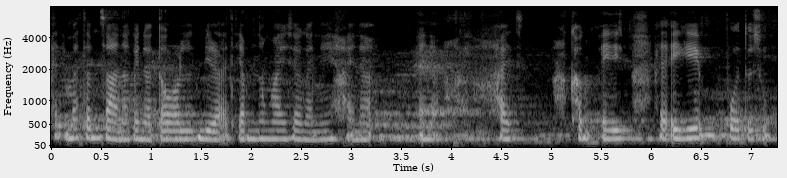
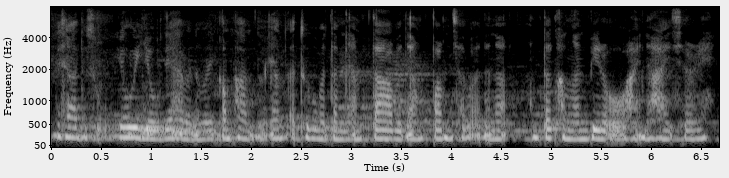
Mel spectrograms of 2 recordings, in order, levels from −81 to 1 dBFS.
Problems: background sounds at intervals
